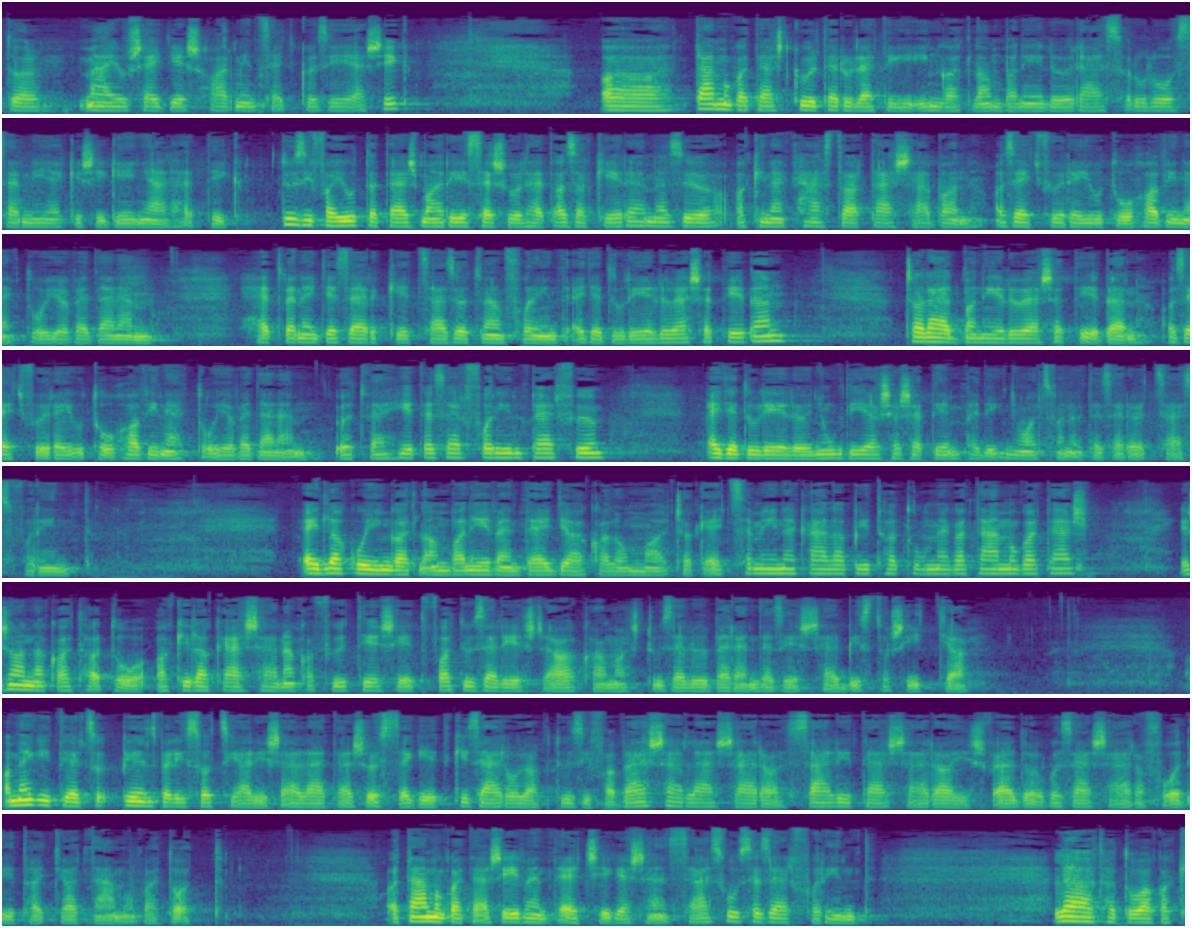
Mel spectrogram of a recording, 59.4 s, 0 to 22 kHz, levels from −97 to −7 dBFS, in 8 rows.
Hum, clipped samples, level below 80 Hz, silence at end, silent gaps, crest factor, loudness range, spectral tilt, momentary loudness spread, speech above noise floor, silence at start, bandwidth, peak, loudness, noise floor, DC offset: none; under 0.1%; -66 dBFS; 0 s; none; 22 dB; 4 LU; -3.5 dB/octave; 11 LU; 32 dB; 0.05 s; 14.5 kHz; 0 dBFS; -22 LUFS; -54 dBFS; under 0.1%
